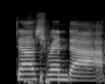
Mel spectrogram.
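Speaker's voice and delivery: terrible, bad Boston accent. Saying a character name as another speaker asks: terrible Boston accent. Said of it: "with a Boston accent".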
